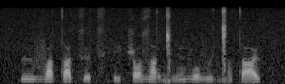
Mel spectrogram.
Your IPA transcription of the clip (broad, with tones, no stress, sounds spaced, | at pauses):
ɨ˧ v ə˨˥ tˤ u˧ t͡s ɨ˨˥ t͡s h i˧ t͡ʃ o˨˥ zˤ a˧ ɡ͡ǀ u˨˥ m v o˧ v ɨ˧ ɡ͡ǀ ə˨˥ tˤ ɨ˨˥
